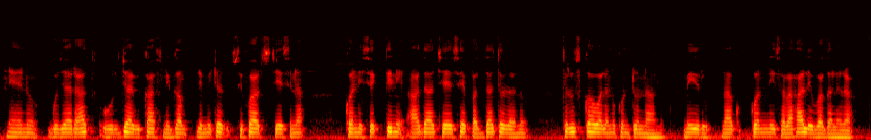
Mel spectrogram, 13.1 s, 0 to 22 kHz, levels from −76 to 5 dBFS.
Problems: none marked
